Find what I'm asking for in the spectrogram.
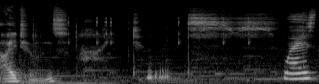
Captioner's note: scrolling; whispering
